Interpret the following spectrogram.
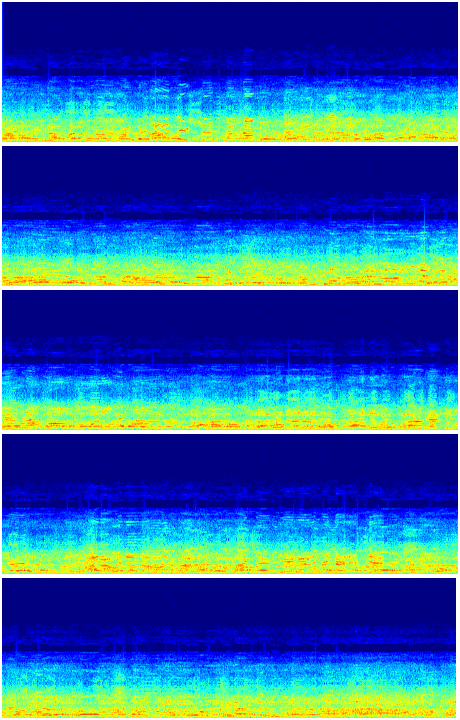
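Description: A large crowd of men's voices talking and calling out over one another in a dense, unbroken babble, steady in loudness throughout.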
